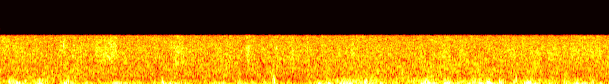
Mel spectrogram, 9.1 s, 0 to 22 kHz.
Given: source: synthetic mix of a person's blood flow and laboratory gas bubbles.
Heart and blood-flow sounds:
Doppler ultrasound of blood flow; subclavian vein
no bubbles
From the record:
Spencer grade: 0 (complete lack of bubble signals)

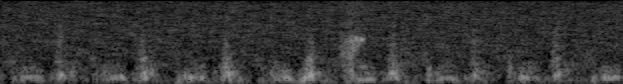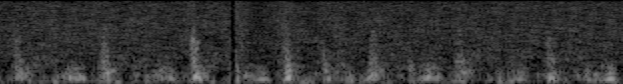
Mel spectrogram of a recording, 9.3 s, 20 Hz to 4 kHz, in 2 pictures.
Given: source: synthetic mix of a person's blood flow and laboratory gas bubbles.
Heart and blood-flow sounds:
Doppler ultrasound of blood flow; precordium
2.54-2.74 s: bubbles
6.09-6.17 s: bubbles
From the record:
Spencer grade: 2 (many but less than half of the cardiac periods contain bubble signals, singularly or in groups); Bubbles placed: anywhere in the cardiac cycle

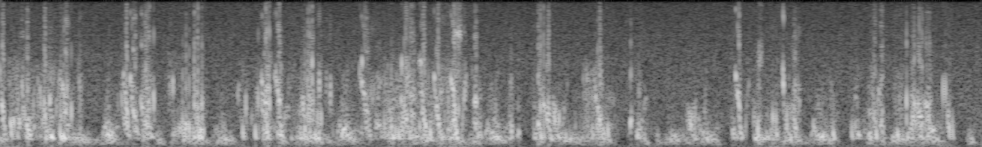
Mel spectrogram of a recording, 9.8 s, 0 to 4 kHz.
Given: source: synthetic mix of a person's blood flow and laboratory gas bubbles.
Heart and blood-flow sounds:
Doppler ultrasound of blood flow; precordium
0.00-0.84 s: bubbles
1.15-1.57 s: bubbles
1.67-2.08 s: bubbles
2.37-3.35 s: bubbles
3.58-4.85 s: bubbles
5.07-5.21 s: bubbles
5.32-5.69 s: bubbles
5.79-6.15 s: bubbles
6.27-6.49 s: bubbles
6.85-7.02 s: bubbles
7.30-8.02 s: bubbles
8.28-8.39 s: bubbles
8.49-8.87 s: bubbles
8.93-9.35 s: bubbles
9.40-9.58 s: bubbles
From the record:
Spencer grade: 4 (maximum detectable bubble signal sounding continuously throughout systole and diastole of every cardiac period, and overriding the amplitude of the normal cardiac signals); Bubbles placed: only in the low amplitude regions of the cardiac cycle

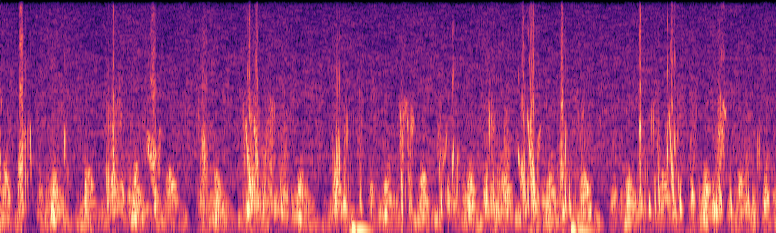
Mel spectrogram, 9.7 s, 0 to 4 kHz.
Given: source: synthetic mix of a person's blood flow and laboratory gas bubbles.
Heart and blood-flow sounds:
Doppler ultrasound of blood flow; precordium
0.00-0.03 s: bubbles
0.20-0.42 s: bubbles
0.77-0.86 s: bubbles
1.02-1.11 s: bubbles
1.30-1.53 s: bubbles
1.81-2.01 s: bubbles
2.46-2.60 s: bubbles
3.02-3.60 s: bubbles
4.14-4.38 s: bubbles
4.47-4.54 s: bubbles
4.96-5.18 s: bubbles
5.45-5.76 s: bubbles
6.00-6.38 s: bubbles
6.44-6.78 s: bubbles
6.95-7.34 s: bubbles
7.96-8.56 s: bubbles
8.61-8.72 s: bubbles
8.88-9.19 s: bubbles
9.28-9.63 s: bubbles
From the record:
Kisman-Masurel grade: 243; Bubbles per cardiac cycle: several, 3 to 8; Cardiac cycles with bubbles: 100%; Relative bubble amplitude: loud (0.450 to 0.775); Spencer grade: 3 (all of the cardiac periods contain showers or single bubble signals, but not dominating or overriding the cardiac motion signals); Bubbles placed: only in the low amplitude regions of the cardiac cycle

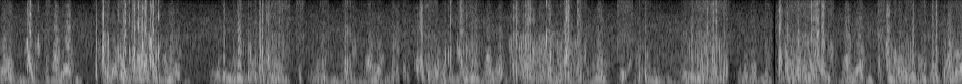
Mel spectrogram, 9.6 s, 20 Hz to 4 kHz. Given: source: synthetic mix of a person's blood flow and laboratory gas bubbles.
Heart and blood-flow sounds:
Doppler ultrasound of blood flow; precordium
0.04-0.14 s: bubbles
0.23-0.41 s: bubbles
0.44-0.51 s: bubbles
0.92-1.11 s: bubbles
1.15-1.63 s: bubbles
2.21-2.27 s: bubbles
2.31-2.90 s: bubbles
2.96-3.04 s: bubbles
3.19-3.28 s: bubbles
3.40-3.57 s: bubbles
3.90-4.38 s: bubbles
4.42-4.83 s: bubbles
5.08-5.88 s: bubbles
6.17-6.33 s: bubbles
6.35-6.50 s: bubbles
6.79-7.30 s: bubbles
7.63-7.71 s: bubbles
7.75-8.34 s: bubbles
8.76-9.63 s: bubbles
From the record:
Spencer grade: 3 (all of the cardiac periods contain showers or single bubble signals, but not dominating or overriding the cardiac motion signals); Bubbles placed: only in the low amplitude regions of the cardiac cycle

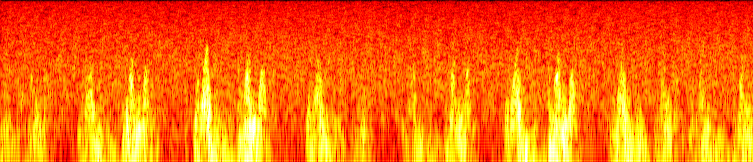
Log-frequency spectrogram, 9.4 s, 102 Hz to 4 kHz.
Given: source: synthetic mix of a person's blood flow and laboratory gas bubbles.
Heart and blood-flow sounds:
Doppler ultrasound of blood flow; precordium
1.55-1.64 s: bubbles
From the record:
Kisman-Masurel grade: 112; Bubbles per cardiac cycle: 1 to 2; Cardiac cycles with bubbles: 1 to 10%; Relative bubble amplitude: moderate (0.250 to 0.450); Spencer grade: 1 (occasional bubble signal discernible with the cardiac motion signal, with majority of cardiac periods free of bubbles); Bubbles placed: anywhere in the cardiac cycle

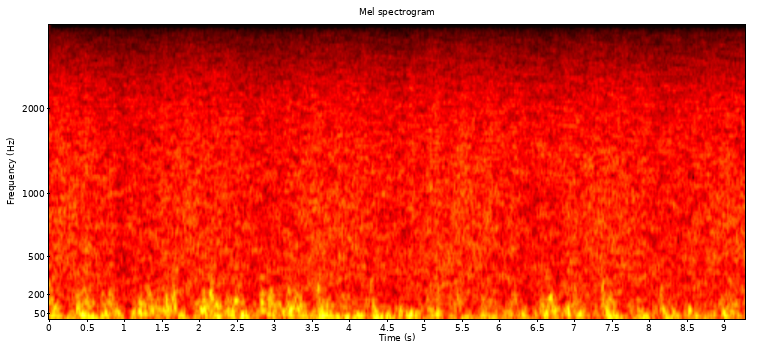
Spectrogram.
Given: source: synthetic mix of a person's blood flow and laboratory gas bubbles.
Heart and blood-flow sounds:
Doppler ultrasound of blood flow; precordium
no bubbles
From the record:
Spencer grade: 0 (complete lack of bubble signals)

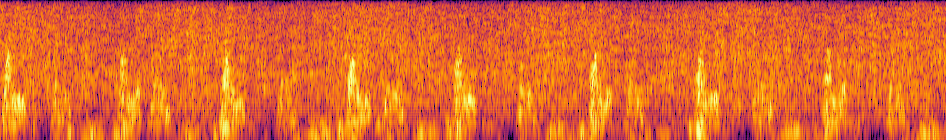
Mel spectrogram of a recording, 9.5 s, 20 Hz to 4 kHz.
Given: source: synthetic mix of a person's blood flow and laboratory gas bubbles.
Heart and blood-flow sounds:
Doppler ultrasound of blood flow; precordium
no bubbles
From the record:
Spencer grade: 0 (complete lack of bubble signals)

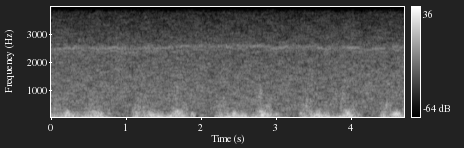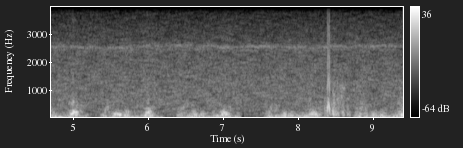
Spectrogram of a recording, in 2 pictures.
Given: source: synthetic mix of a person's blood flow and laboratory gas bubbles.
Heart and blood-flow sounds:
Doppler ultrasound of blood flow; precordium
8.32-8.71 s: bubbles
From the record:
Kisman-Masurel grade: 213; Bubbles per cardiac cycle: several, 3 to 8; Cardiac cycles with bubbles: 1 to 10%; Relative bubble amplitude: loud (0.450 to 0.775); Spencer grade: 1 (occasional bubble signal discernible with the cardiac motion signal, with majority of cardiac periods free of bubbles); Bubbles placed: only in the low amplitude regions of the cardiac cycle

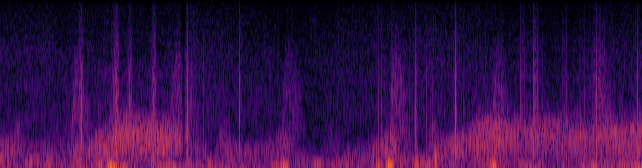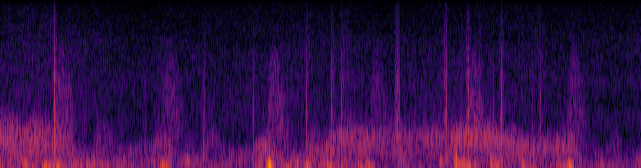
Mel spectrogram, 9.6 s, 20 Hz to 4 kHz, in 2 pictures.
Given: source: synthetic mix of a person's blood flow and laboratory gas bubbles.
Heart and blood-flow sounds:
Doppler ultrasound of blood flow; subclavian vein
no bubbles
From the record:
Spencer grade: 0 (complete lack of bubble signals)

